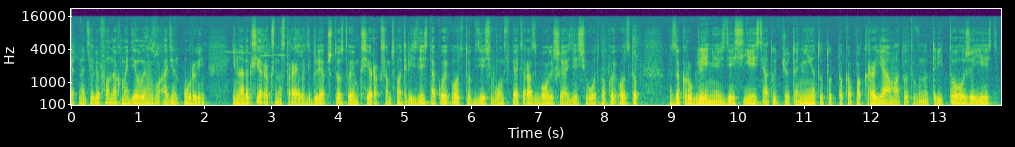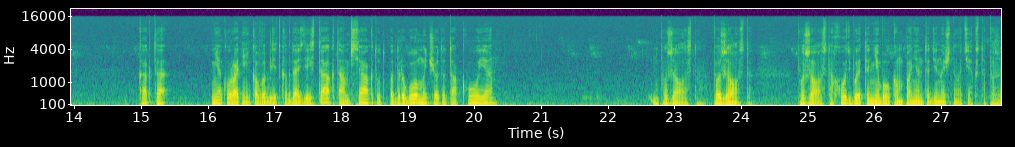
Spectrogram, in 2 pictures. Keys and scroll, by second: 4.8 shift+p, 7.9 super+z, 10.6 super+z, 20.5 shift+o.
